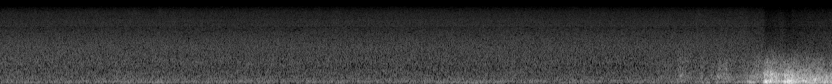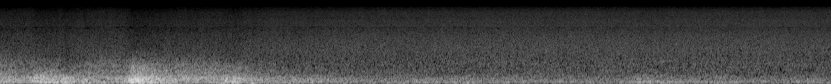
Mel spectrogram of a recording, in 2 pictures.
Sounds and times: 0.0s Rain 16.6s
6.8s Thunder 13.2s

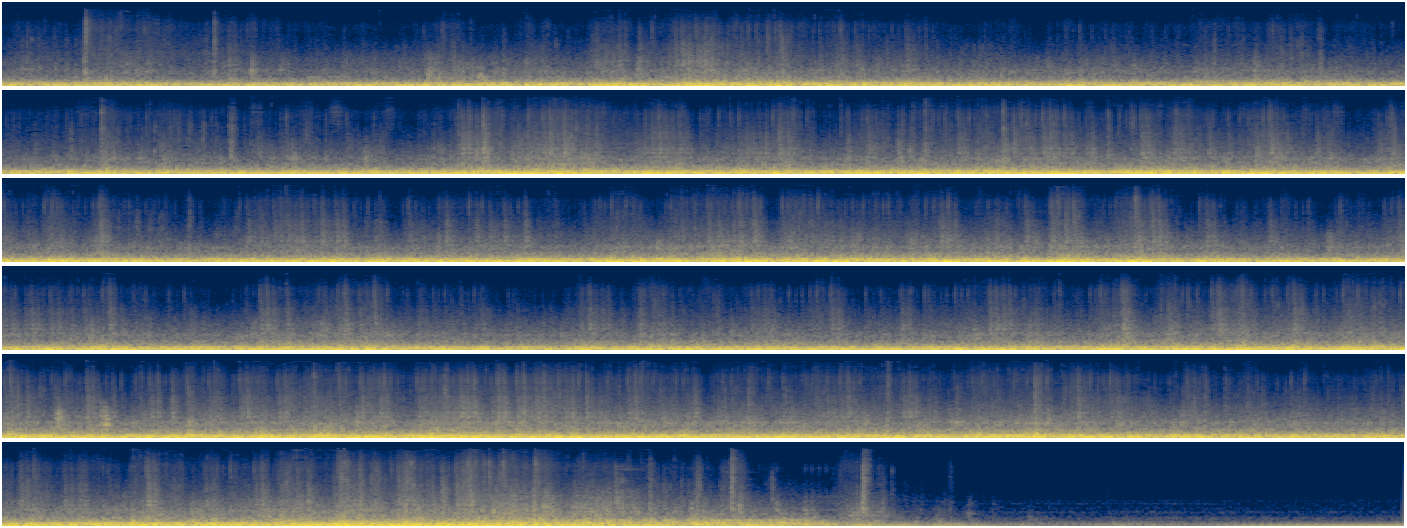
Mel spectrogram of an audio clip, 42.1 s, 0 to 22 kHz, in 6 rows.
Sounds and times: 0.0s driving on bumpy road with braking 40.2s

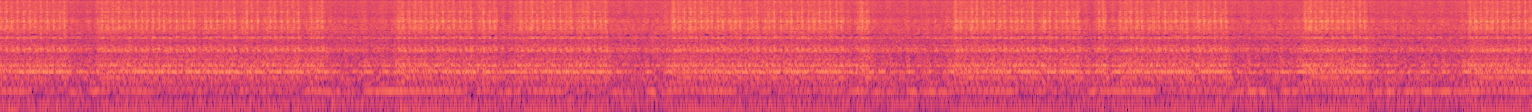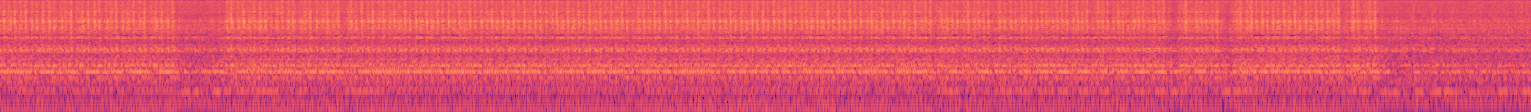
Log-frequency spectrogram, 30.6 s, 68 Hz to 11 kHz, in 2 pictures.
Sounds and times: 0.0s pc-cooler 30.6s

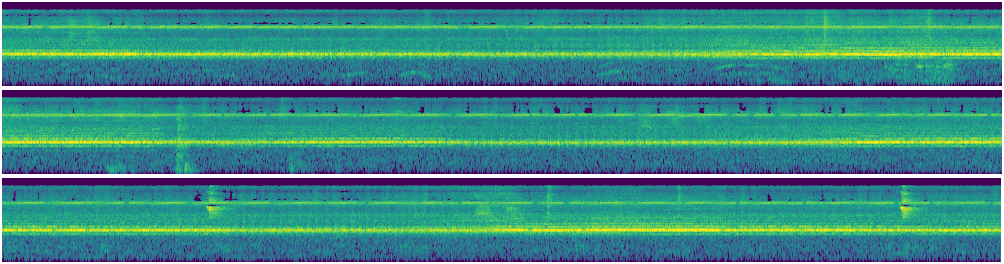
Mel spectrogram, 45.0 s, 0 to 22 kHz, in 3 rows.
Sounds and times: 0.0s insect that is singing 44.9s

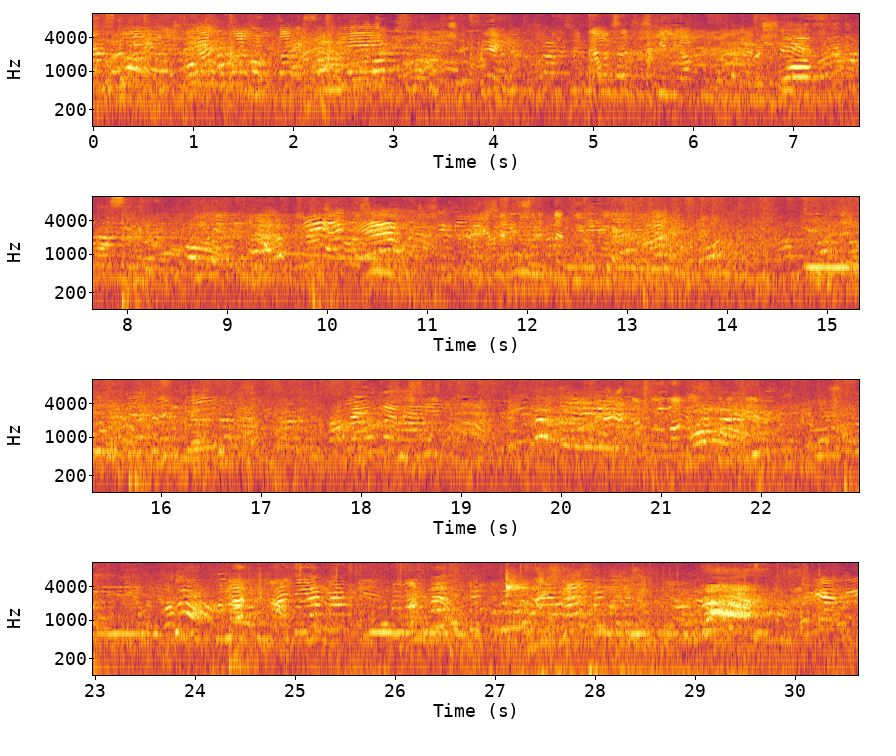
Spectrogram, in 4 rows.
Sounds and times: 0.0s CHILDREN WALLA 30.6s

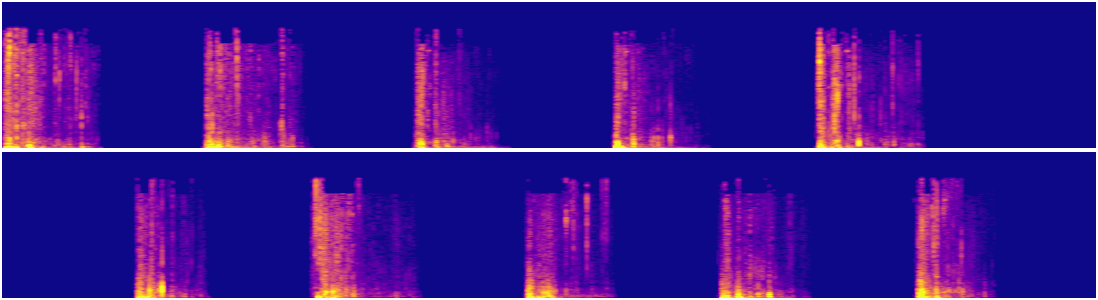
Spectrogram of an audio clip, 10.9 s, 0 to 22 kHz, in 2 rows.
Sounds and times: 0.0s Footsteps Boots Gritty Ground Stones Leaves 2.4s
7.1s Footsteps Boots Gritty Ground Stones Leaves 9.5s

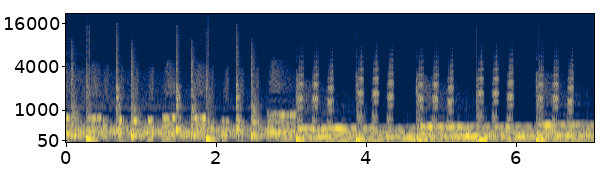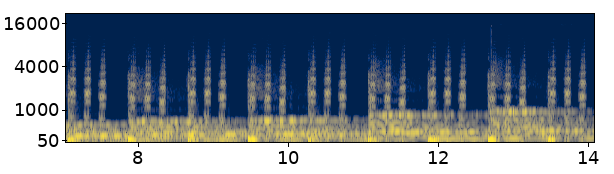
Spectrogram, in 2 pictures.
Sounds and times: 0.0s melody 5.2s

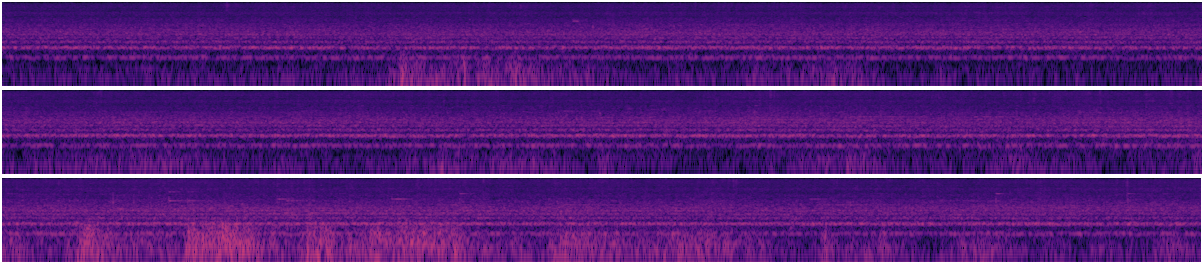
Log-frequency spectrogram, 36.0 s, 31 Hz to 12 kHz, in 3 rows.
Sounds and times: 0.0s Bees in a Russian Olive Tree 35.9s

